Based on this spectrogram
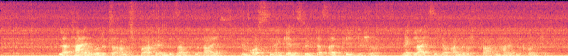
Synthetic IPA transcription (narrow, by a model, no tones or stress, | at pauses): latʰaɪnvʊɐdət͡suːɐʔamt͡sʃpʁ̥a̰ːχəɪmɡəzamtn̩ʁaɪç | ʔɪmʔɔstn̩ɛ̰ɐɡɛnt͡std̥ʊɐçd̥asʔa̰lt̚ɡ̥ʁiːçɪʃə | vɛnɡlaɪçz̥ɪçaʊfʔa̰ndəʁəʃpʁ̥aːχn̩ɦaltn̩kʰɔntʰə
